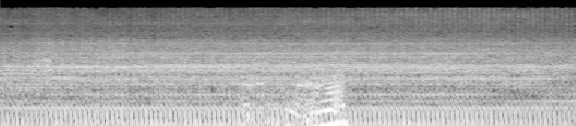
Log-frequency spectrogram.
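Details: Pull-start gasoline generator, single-cylinder, just started with choke then returned: steady, even putter with a brief pitch wobble; running normally, voltmeter then used to check for output.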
